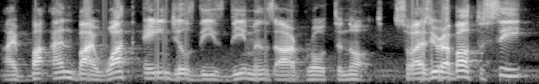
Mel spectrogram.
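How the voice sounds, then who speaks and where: A male livestream host with a medium-pitched, slightly bright voice reads aloud theatrically, unhurried, over noticeable background noise from an amateur streaming mic. He breaks off into informal, rambling asides and running commentary.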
